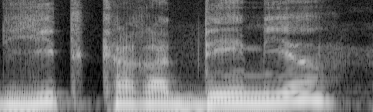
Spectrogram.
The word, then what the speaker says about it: Yiğit Karademir: Ich hätte jetzt gesagt Yiğit Karademir. – Ja, das ist richtig, ohne das G. – Okay. Und auch die Betonung bei Karademir auf dem D oder ist es Karademir? – Ja, also das erste war schon richtig.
